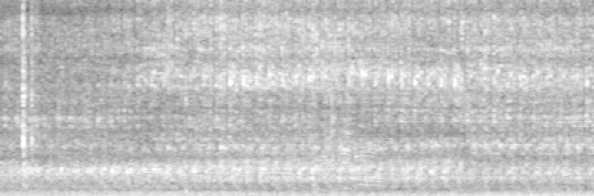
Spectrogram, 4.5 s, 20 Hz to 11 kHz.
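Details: Oliver 550 tractor diesel after a new injector install, on a rigged-up radiator that still leaks: a steady, even idle with no misfire or stumble, not smoking; sounds healthy.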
